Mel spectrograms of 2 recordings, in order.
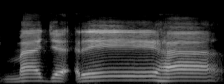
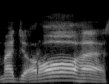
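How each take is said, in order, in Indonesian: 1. Vokal setelah 'majr' terdengar seperti 'e'. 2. Vokal setelah 'majr' terdengar seperti 'o'. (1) "Tapi bacanya adalah majre. A dan I. E" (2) "A, U menjadi O nanti. ... Salah"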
